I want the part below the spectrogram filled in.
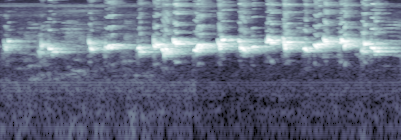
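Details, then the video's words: Sooty-headed bulbul (trucuk) in long ropel song for training other birds: a few separate whistles build into a tight, rolling series of slurred whistled notes, loud and clear. "Suara burung trucuk ropel panjang"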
